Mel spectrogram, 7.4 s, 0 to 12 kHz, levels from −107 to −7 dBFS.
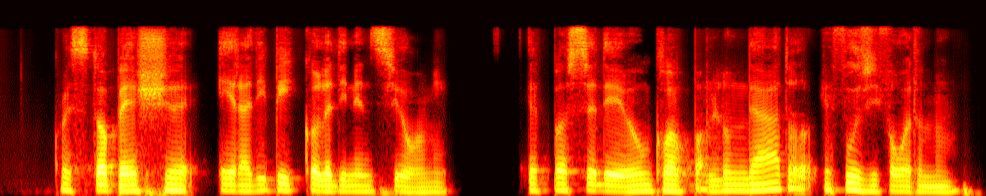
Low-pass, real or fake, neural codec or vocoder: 7.2 kHz; fake; codec, 16 kHz, 1 kbps, X-Codec, HuBERT features, trained on balanced general audio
